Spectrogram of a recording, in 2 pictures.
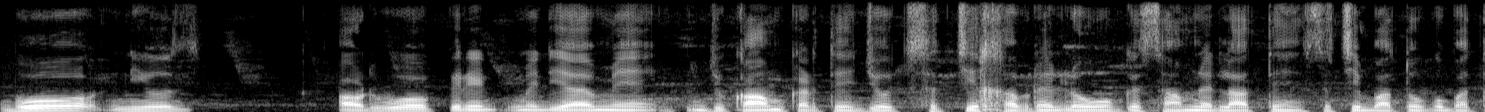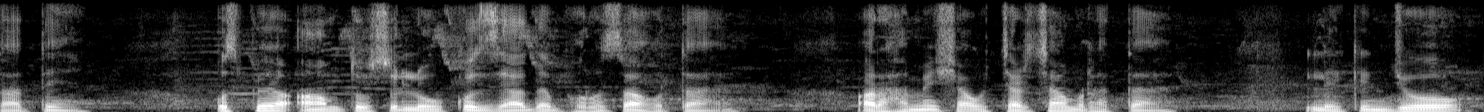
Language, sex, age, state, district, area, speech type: Urdu, male, 30-45, Bihar, Khagaria, rural, spontaneous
